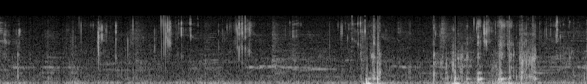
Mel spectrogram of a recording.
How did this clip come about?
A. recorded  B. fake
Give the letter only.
A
